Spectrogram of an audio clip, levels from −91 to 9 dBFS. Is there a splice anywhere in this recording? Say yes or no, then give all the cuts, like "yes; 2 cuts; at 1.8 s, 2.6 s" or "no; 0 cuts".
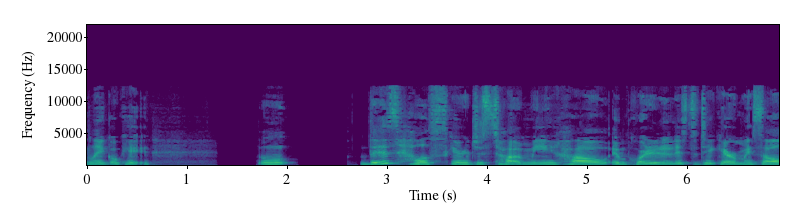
no; 0 cuts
